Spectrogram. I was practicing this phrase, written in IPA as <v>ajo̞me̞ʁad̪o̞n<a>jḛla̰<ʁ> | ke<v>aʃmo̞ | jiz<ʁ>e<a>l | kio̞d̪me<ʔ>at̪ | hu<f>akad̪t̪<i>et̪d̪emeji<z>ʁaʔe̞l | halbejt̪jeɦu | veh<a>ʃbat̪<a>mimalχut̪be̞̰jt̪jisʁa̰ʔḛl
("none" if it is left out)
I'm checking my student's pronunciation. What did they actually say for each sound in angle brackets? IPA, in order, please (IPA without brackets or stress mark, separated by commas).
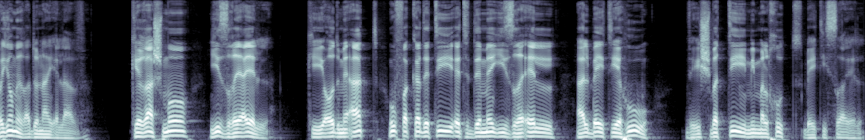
v, a, v, ʁ, ʁ, e, ʔ, f, i, z, i, i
